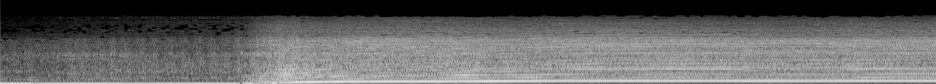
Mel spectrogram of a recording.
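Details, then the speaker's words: 2000 Ford Escort that dies at red lights, lean condition: revs fall sharply and the engine sinks into a low, labouring near-stall idle while recovering from an intake vacuum leak during fuel trim testing. "maybe okay look at that yeah I made a definite mistake didn't I and my engine's about to go it doesn't like recovering from that does it"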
